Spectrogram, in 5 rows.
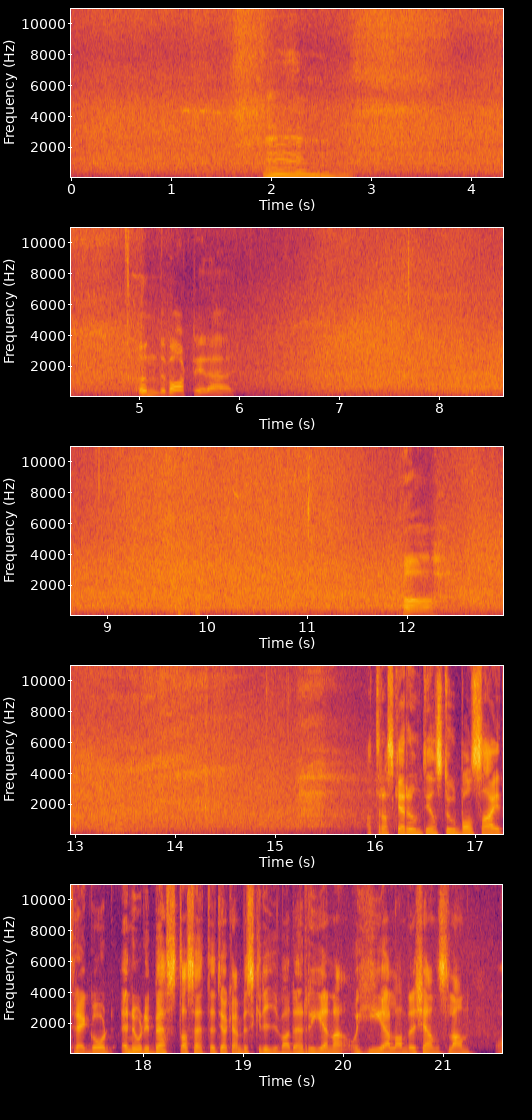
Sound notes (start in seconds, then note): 1.9 appreciation sound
